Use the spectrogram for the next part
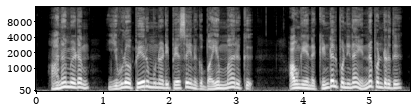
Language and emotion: Tamil, fearful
